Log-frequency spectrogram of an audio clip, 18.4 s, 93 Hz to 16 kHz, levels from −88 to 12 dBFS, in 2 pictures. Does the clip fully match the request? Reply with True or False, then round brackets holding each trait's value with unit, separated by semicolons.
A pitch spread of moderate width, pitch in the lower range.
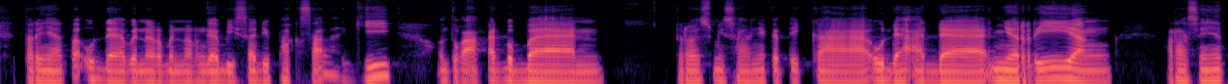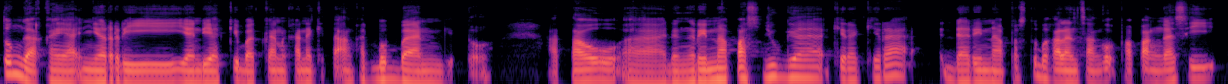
False (1.8 semitones; 110 Hz)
